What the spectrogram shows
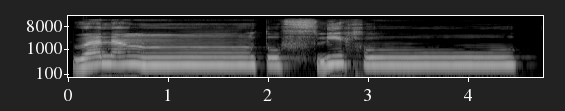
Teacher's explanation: نون ساکن کے بعد تا آ رہا ہے تو یہاں پر اخفا کریں گے۔ اخفا نرم غنہ کو کہتے ہیں۔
